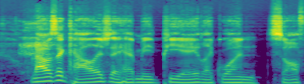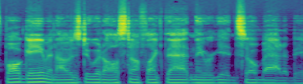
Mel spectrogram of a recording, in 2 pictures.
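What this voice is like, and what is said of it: Usual voice. Nothing is said of it.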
